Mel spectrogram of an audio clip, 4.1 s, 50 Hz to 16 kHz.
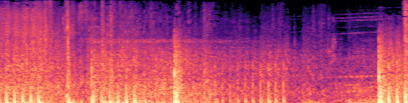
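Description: Rapid rifle fire in the video game Titanfall 2, dense bursts of loud gunshots with sharper heavy cracks punctuating the stream, close and continuous with no talk.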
